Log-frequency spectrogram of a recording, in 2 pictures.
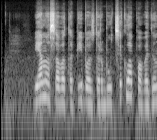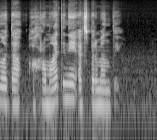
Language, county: Lithuanian, Vilnius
